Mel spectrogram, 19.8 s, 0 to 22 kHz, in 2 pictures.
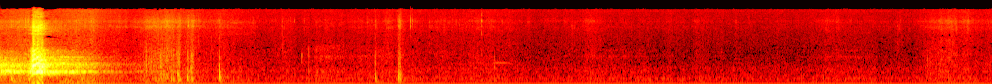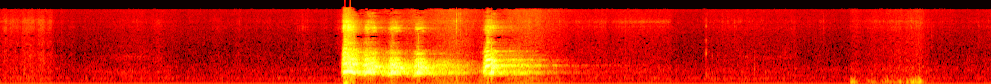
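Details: At night on 3 March 2014, a dog chained in the snow without shelter from 8 PM to past 11:30 PM barks in a short burst, falls silent for about ten seconds, then lets out another cluster of barks.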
